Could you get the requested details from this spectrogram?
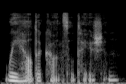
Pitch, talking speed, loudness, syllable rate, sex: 175 Hz, 190 wpm, -23 LUFS, 6.0 syllables/s, female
